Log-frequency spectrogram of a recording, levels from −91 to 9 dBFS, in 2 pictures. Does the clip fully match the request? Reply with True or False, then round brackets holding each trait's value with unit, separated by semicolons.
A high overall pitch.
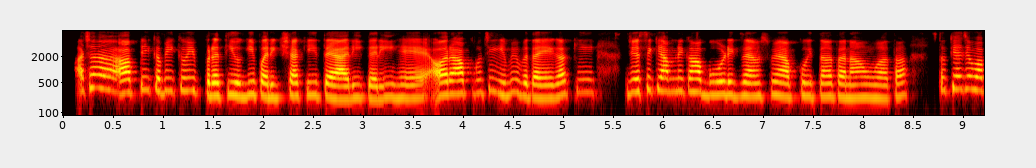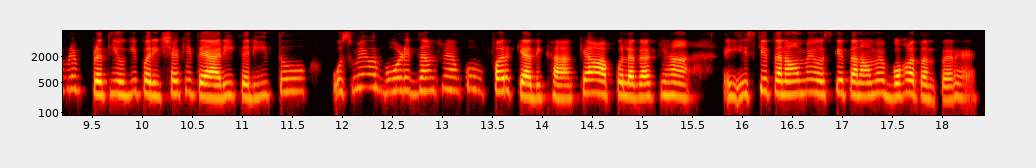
True (260 Hz)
